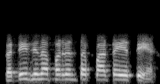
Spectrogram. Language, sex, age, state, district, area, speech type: Sanskrit, male, 60+, Karnataka, Vijayapura, urban, conversation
